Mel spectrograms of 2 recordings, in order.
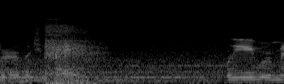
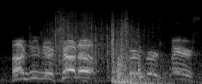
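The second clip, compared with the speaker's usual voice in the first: higher, louder snapping taunt; angry villain; 6 semitones higher, 4 dB louder than usual. Acted. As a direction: bark it at the captive.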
